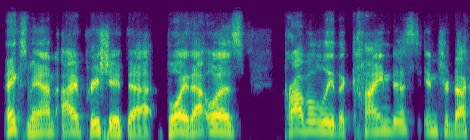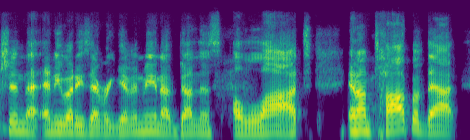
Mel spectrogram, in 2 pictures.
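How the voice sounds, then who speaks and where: A man's voice: on the high side, moderate pace, a bit bright, no room sound. A man guesting on a podcast, a coach and speaker telling his own story in an open, candid way. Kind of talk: conversational interview storytelling.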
